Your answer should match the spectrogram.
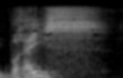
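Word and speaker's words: Breizh: Alors, donc, en tout cas, généralement, en KLT, enfin, Cornouailles, Léon, Trégor, Saint-Z, donc, la Bretagne se dit Brace. Alors, naturellement, le Z à la fin se prononce S, puisque en finale, les consonnes se prononcent toujours dur.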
